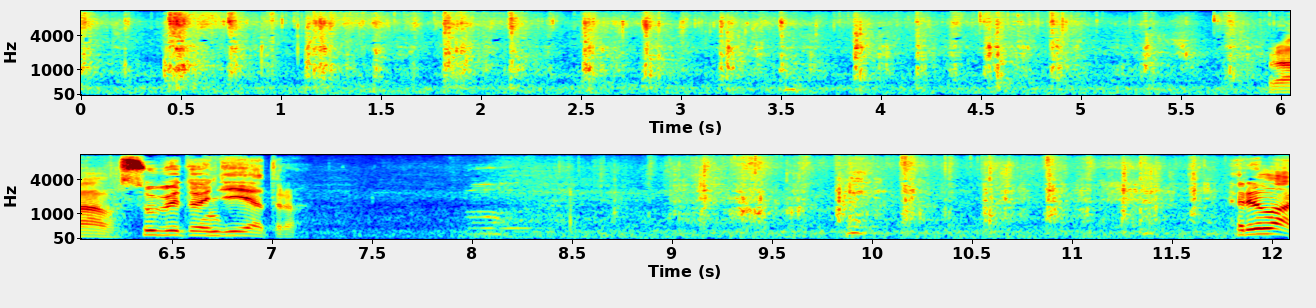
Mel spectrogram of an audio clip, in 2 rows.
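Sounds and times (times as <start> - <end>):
shoes scuffing on gravel: 8.6 - 12.0.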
